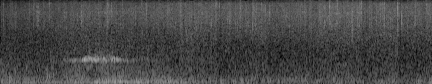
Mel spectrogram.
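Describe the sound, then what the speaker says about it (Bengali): Heavy rain pours steadily outside, a dense, continuous hiss and patter that stays loud and even throughout, with no voices. "বাইরে ঝমঝম করে বৃষ্টি পড়ছে।"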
